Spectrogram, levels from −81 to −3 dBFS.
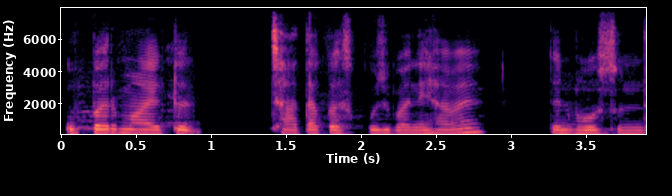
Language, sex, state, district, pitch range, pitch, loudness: Chhattisgarhi, female, Chhattisgarh, Kabirdham, 185-205 Hz, 195 Hz, -32 LUFS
